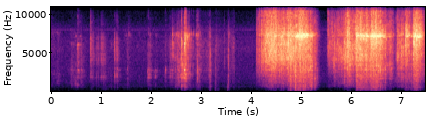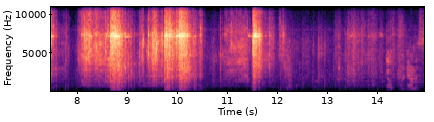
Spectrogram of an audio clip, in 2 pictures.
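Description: Handfuls of coins from a coin hunt of halves and a box of coins clatter and jingle loudly in several bursts, with quieter clinks in between and a voice talking at the start.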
